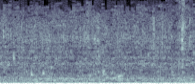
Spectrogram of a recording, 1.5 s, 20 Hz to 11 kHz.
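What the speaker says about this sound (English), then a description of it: "See that the pump is very powerful. It's throwing a lot of water out." WYBOT E1-A robotic pool vacuum in an inground pool, its powerful pump throwing out water in a steady, close rushing pour, with a constant low hum beneath.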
